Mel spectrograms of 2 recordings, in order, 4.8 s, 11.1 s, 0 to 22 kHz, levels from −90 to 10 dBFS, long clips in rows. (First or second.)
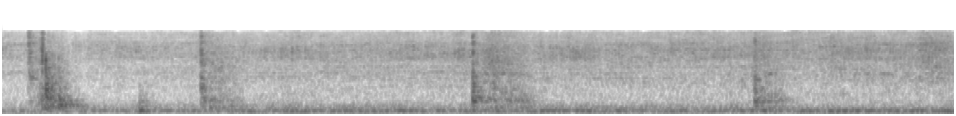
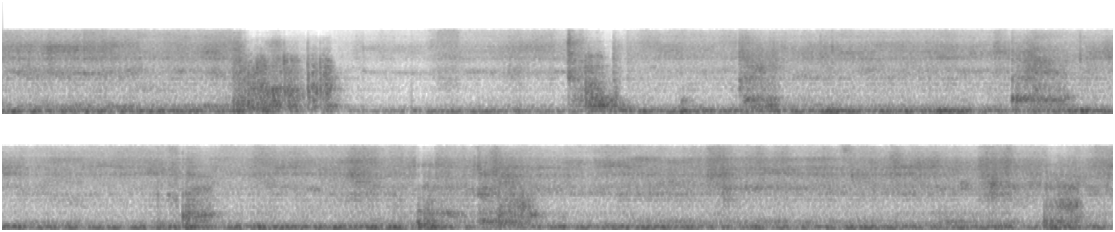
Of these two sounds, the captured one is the first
